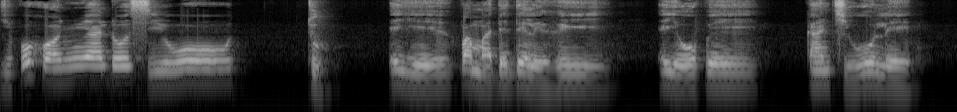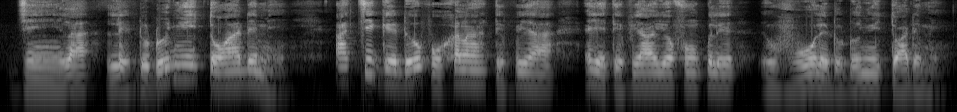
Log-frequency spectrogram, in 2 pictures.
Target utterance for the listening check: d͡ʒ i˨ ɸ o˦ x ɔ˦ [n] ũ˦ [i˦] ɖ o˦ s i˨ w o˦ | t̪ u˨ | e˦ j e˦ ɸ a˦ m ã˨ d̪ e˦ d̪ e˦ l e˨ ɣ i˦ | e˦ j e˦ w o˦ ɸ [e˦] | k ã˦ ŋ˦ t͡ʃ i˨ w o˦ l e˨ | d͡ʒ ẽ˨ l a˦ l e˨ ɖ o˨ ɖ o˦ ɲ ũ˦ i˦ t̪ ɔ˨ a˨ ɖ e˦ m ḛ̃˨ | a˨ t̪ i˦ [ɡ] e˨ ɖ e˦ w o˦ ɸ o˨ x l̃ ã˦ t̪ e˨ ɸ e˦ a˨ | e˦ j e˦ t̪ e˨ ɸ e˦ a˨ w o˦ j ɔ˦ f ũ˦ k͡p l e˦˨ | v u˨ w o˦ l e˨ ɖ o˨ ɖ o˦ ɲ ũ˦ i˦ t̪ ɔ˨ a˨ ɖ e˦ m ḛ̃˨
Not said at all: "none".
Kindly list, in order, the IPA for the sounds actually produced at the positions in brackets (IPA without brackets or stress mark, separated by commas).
ɲ, a˦, e˦, ɡ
